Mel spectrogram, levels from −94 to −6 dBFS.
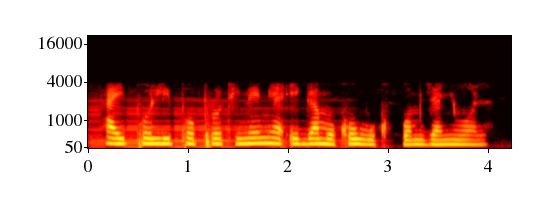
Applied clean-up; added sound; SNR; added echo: neural mask model RNNoise.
